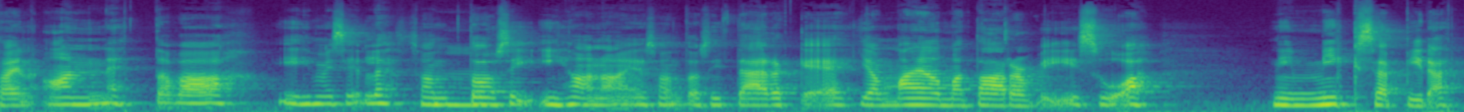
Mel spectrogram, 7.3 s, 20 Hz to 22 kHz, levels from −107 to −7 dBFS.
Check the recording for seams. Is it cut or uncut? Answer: uncut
